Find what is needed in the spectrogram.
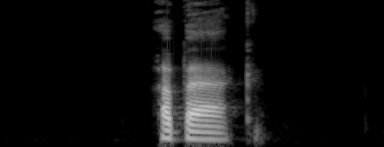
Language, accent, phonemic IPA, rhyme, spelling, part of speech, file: English, US, /əˈbæk/, -æk, aback, adverb / noun, En-us-aback.ogg
- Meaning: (adverb) 1. Towards the back or rear; backwards 2. In the rear; a distance behind 3. By surprise; startled; dumbfounded. (see usage)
